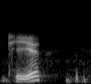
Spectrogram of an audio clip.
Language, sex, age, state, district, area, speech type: Kashmiri, male, 18-30, Jammu and Kashmir, Shopian, urban, conversation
